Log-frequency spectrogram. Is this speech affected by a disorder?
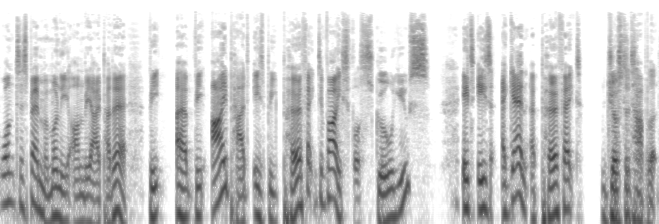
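No.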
